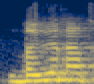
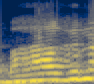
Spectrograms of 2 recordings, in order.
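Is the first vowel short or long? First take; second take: short; long. First: The first vowel is short. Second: The first vowel is long. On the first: The speaker calls it wrong. "भगना थोड़ा ही होता है" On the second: The speaker calls it right. "भागना होता है"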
